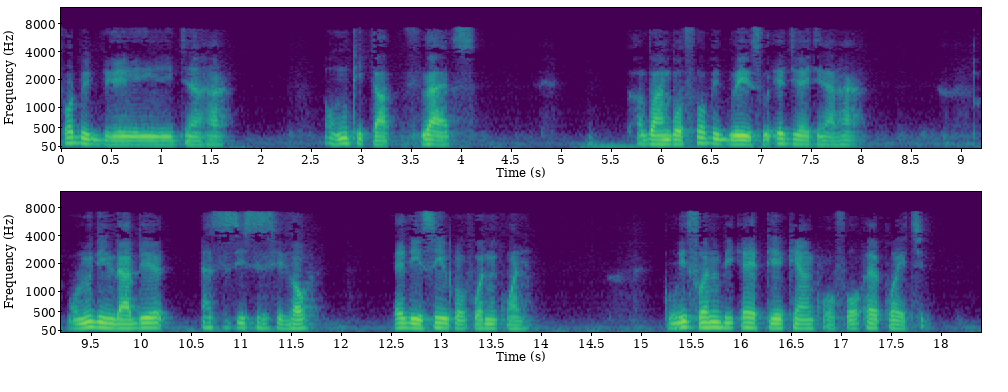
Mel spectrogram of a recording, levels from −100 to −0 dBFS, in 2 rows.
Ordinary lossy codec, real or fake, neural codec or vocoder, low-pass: MP3, 32 kbps; fake; codec, 16 kHz, 0.5 kbps, FunCodec, trained on Chinese and English, 25 frames a second; 7.2 kHz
